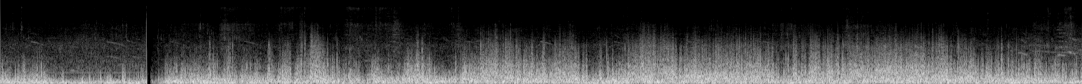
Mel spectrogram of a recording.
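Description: Wind rumbling and buffeting on a phone's microphone, steady and loud, with a brief dropout about one and a half seconds in.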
